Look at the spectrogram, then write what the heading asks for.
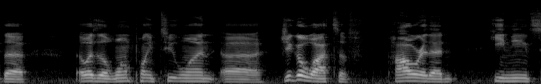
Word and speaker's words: gigawatts: funny it's funny cuz the way he mispronounced is a gigawatts right you want those hard consonants I guess yeah and even mispronounces gigawatts which I think gigawatts works better right yeah you know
